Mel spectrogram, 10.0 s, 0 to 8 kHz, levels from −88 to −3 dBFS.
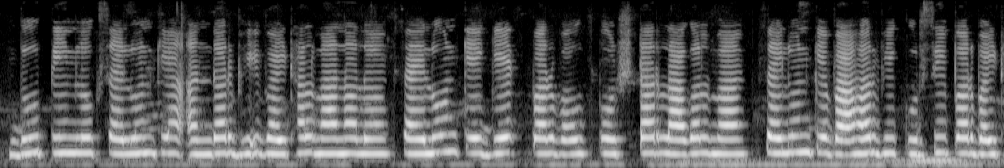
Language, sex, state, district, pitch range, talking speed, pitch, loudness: Hindi, female, Uttar Pradesh, Deoria, 260-275 Hz, 155 wpm, 265 Hz, -18 LUFS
